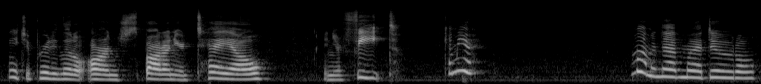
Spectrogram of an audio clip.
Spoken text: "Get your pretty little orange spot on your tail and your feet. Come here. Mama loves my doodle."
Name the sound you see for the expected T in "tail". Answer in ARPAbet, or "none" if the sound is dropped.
T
